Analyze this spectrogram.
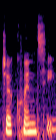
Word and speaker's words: JaQuincy: How do you pronounce JaQuincy, so it's JAQ. Quincy. Oh, like Quincy. like Quincy? Yeah, so but with a JA. Like- JaQuincy. JaQuincy.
